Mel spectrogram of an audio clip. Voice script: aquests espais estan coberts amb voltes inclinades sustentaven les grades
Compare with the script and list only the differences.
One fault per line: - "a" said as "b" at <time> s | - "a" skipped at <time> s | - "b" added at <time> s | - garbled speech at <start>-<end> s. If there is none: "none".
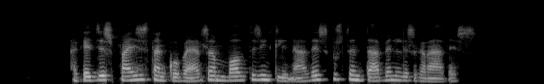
none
